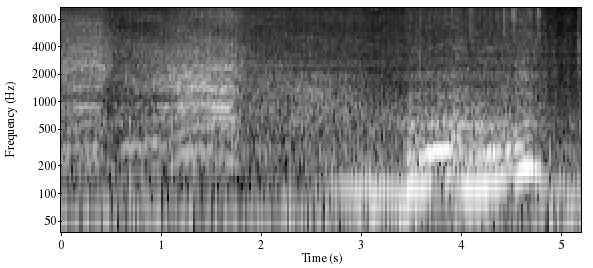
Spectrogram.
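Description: Rally car's engine revving hard as it drives along a snow stage, its pitch climbing and dropping back several times; the revs fall away near the end.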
